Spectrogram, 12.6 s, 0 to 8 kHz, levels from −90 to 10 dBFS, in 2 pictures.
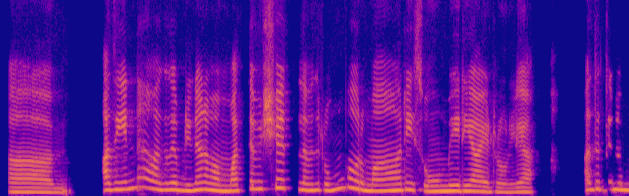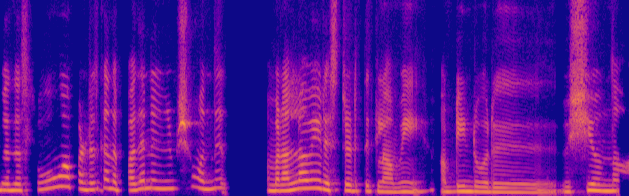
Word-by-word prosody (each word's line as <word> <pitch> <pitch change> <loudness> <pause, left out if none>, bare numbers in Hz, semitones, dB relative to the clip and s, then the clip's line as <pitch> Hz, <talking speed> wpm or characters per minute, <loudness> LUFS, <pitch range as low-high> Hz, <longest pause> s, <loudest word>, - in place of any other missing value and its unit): ஆம், 175 -2 0 0.5
அது 270 +1 0
என்ன 330 +4 -3 0.2
ஆகுது 275 -1 +1
அப்டின்னா 255 +3 +3
நம்ம 255 -3 +3 0.2
மத்த 235 +4 -4
விஷயத்தில 330 -3 +2
வந்து 255 0 -1
ரொம்ப 300 +8 -1
ஒருமாரி 245 0 +2
சோம்பேறியா 220 +1 +2
ஆயிட்றோம் 185 -3 -3
இல்லயா! 185 +1 -2 0.6
அதுக்கு 290 -1 -5
நம்ம 260 -1 +3
இந்த 250 0 +2
ஸ்லோவா 330 +10 0
பண்றதுக்கு 290 +4 -2
அந்த 290 -3 -2
15 315 +3 -1
நிமிஷம் 345 +3 +2
வந்து 310 +4 -4 0.5
நம்ம 235 0 +2
நல்லாவே 325 +6 +3
ரெஸ்ட் 260 -1 0
எடுத்துக்கலாமே! 195 -4 -2 0.3
அப்டின்ற 205 +1 +1
ஒரு 180 -1 -2 0.7
விஷயம் 235 +3 +3
தான் 215 -2 -9
250 Hz, 150 wpm, -22 LUFS, 210-290 Hz, 0.7 s, அப்டின்னா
